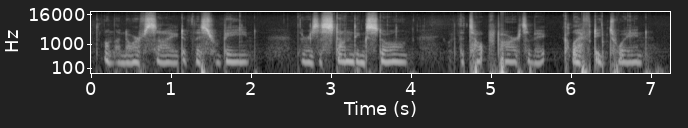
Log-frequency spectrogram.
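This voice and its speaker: Whispering and soft-spoken, the speaker goes at a fairly slow pace. Noticeable background noise can be heard. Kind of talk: ASMR folktale reading. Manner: soft-spoken, whispered.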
